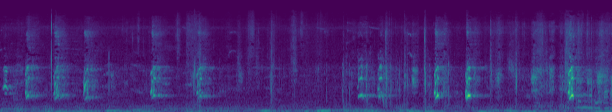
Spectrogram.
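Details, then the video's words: Barking from a Belgian Malinois during urban search and rescue training on rubble with aggressive indications; irregular loud barks in clusters, sparse early then denser after seven seconds, over a steady low hum and scattered clicks. "Belgian Malinois Urban Search and Rescue Canine Training on Rubles with Aggressive Indications"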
